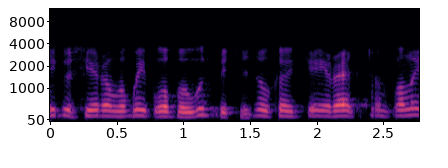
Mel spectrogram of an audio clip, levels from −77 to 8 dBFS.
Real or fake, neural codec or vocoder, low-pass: fake; codec, 24 kHz, 0.9 kbps, WavTokenizer, small release; 10.8 kHz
